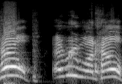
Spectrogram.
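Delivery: very loud, high-pitched, desperate yell at full volume. Retelling a manga scene where the hero yells for help: imitating Mirio yelling for help. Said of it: "He yells".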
